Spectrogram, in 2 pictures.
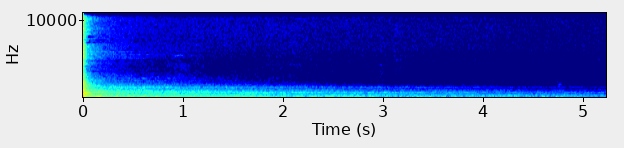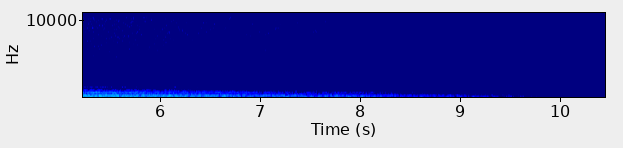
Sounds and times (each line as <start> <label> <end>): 0.0 hits on the piano with sustain pedal 0.6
